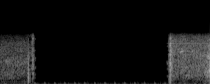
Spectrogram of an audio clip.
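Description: Aviation-band radio receiver carrying air traffic control: a transmission's open-carrier hiss ends with a click about a third of a second in as the squelch closes, then near silence. Near the end the radio keys up again with a click and hiss just before the tower replies.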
